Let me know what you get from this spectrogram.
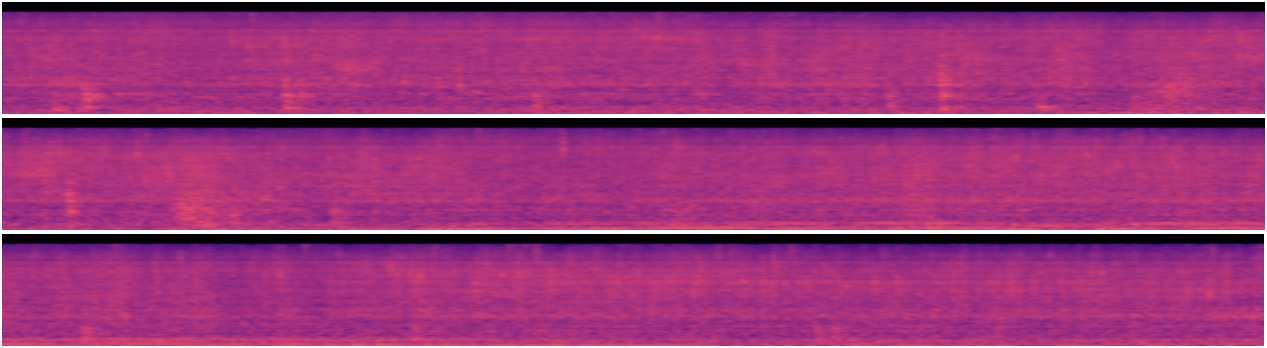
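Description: Giant freshwater prawns sizzling steadily in oily spice paste in a non-stick frying pan as they are stirred and turned with a silicone spatula, with a few short scrapes of the spatula on the pan.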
